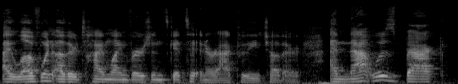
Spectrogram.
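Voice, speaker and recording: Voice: mid-range voice, expressive, a little fast, pushed and bright. Casual podcast co-host, mid-range voice. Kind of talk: casual fan discussion podcast.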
